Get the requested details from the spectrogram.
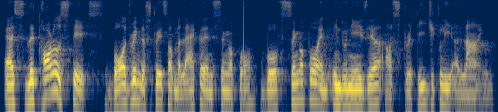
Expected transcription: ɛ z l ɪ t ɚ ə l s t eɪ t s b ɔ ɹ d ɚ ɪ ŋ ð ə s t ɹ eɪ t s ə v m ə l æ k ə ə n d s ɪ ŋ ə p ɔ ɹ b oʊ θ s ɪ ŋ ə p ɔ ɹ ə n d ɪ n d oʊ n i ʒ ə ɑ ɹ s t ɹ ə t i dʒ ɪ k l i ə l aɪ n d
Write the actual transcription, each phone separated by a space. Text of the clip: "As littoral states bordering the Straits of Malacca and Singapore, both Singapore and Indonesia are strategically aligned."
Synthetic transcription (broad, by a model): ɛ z l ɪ t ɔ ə l s t eɪ t s b ɔ d ɚ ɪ ŋ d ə s t ɹ eɪ t s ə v m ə l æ k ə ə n s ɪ ŋ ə p ɔ b oʊ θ s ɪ ŋ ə p ɔ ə n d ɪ n d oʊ n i z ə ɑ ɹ s t ɹ ə t i dʒ ɪ k l i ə l aɪ n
